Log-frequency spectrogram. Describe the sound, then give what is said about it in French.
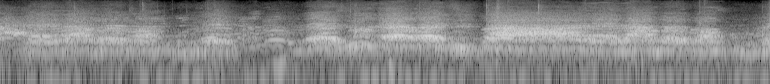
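Children at a school singing a song together, a lively, loud mass of young voices with chant-like sung phrases and shouts rising and falling in bursts. “On a été accueillis extrêmement chaleureusement par les enfants qui ont d'ailleurs euh, chanté une chanson pour nous pendant ce reportage.”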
